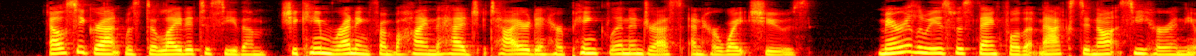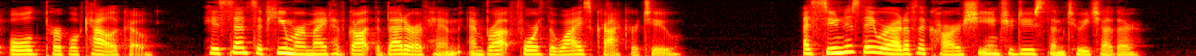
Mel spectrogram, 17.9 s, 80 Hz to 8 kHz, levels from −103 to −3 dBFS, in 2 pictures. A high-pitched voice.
Yes: high, 205 Hz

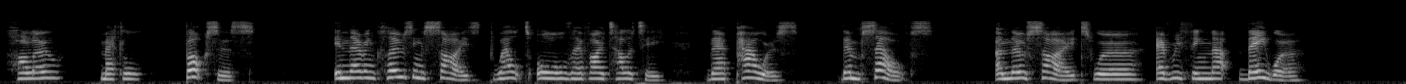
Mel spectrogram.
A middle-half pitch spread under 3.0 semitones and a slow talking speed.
No: average, 3.3 semitones; slow, 95 wpm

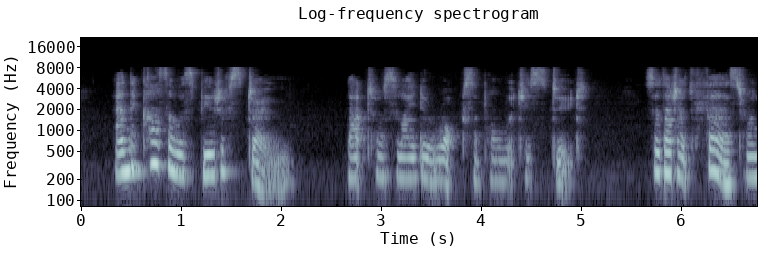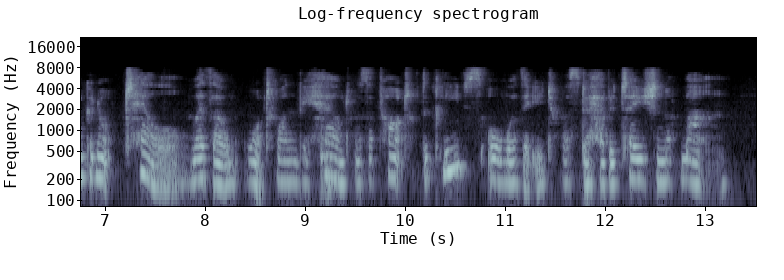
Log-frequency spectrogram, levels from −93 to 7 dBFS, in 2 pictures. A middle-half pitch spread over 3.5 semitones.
Yes: average, 3.9 semitones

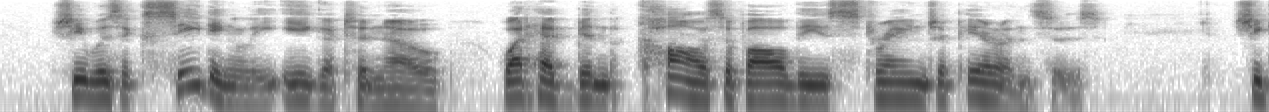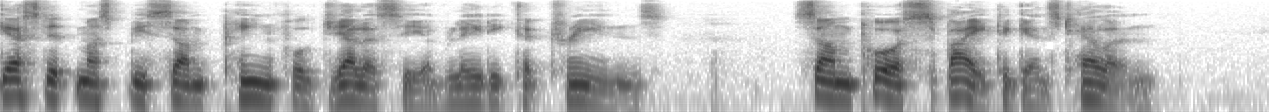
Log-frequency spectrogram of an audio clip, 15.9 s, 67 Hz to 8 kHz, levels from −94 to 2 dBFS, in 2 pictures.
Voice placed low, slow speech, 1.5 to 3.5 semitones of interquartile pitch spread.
Yes: low, 115 Hz; slow, 120 wpm; average, 2.9 semitones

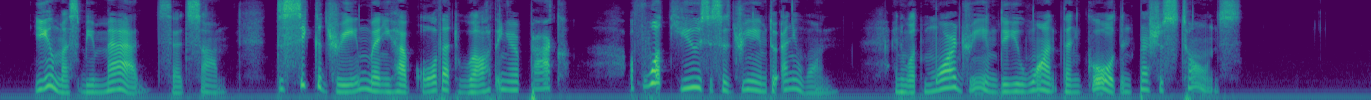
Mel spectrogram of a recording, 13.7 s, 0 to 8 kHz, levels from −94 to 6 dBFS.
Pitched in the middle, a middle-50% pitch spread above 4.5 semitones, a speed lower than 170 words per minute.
No: medium, 175 Hz; average, 5.3 semitones; average, 175 wpm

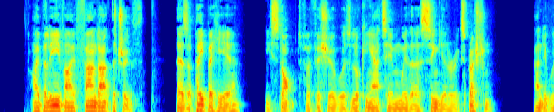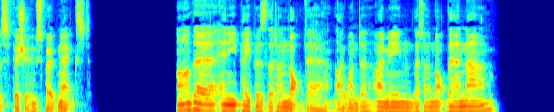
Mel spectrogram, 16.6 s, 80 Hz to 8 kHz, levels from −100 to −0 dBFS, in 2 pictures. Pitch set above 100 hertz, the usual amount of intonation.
No: very low, 90 Hz; average, 3.9 semitones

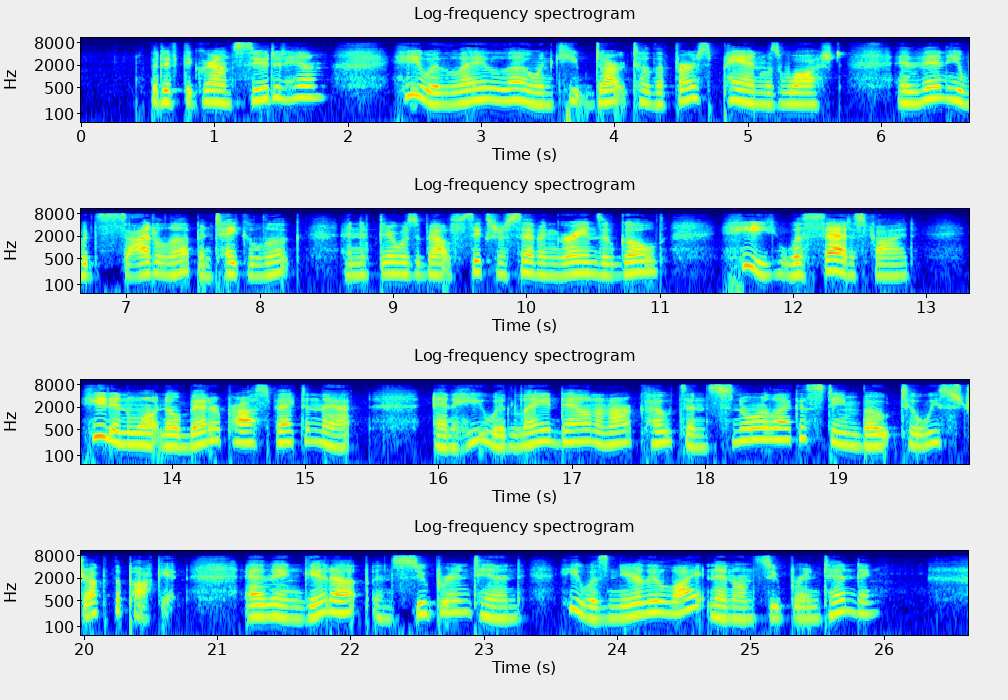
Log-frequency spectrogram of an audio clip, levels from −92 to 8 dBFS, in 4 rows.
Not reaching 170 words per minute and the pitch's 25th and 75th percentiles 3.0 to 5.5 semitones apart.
No: average, 185 wpm; average, 4.1 semitones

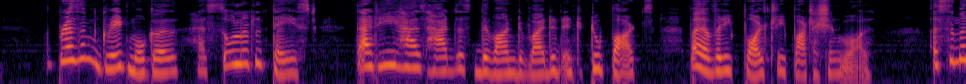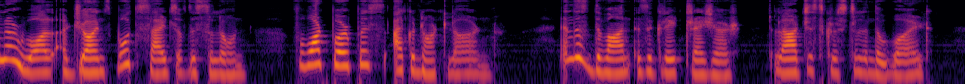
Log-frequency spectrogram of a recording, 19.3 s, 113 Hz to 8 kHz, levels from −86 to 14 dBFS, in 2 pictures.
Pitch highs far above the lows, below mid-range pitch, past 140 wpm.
No: wide, 5.9 semitones; high, 210 Hz; average, 165 wpm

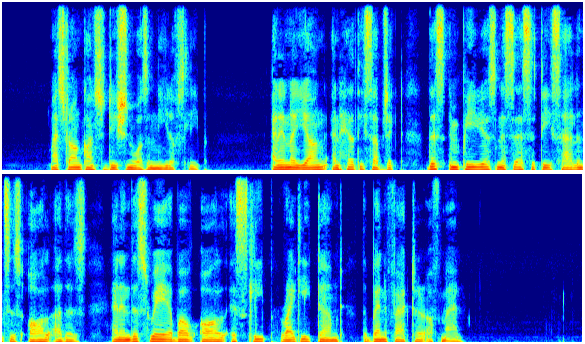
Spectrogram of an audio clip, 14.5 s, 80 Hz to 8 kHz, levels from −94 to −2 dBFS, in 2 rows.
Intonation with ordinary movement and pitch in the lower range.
No: narrow, 2.1 semitones; low, 105 Hz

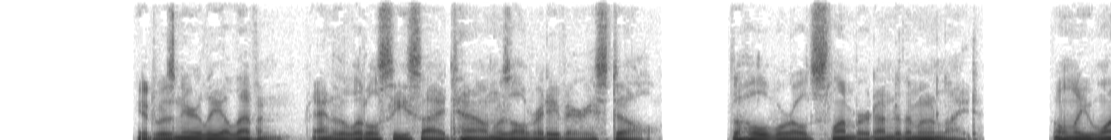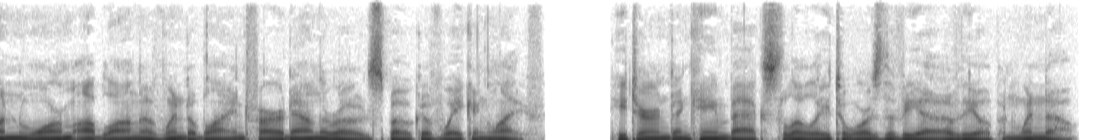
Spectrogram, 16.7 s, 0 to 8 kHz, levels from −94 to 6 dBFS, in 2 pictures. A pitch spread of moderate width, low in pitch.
Yes: average, 3.0 semitones; very low, 80 Hz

